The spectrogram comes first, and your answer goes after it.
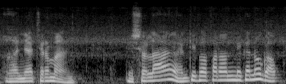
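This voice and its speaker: A woman's voice: on the low side, expressive, quick pace, darkish tone, slight background noise, close to an everyday voice. A woman playing a plain-spoken village councilor in a comic radio drama, with an Ilocano accent. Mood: businesslike.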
